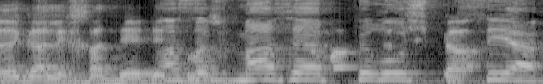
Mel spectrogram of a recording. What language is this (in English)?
Hebrew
